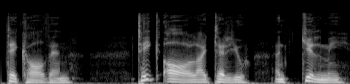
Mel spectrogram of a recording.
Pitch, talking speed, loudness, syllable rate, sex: 115 Hz, 170 wpm, -18 LUFS, 4.3 syllables/s, male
